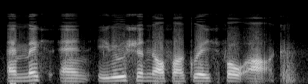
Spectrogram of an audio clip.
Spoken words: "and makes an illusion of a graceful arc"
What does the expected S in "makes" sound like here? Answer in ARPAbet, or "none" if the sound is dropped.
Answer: S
